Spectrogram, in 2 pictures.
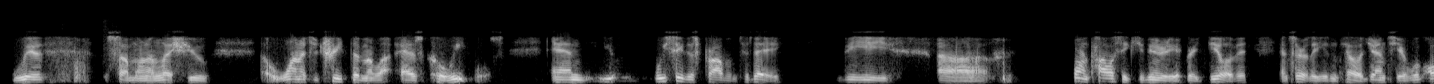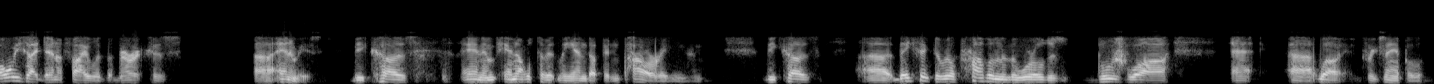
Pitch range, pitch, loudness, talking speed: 100-120 Hz, 110 Hz, -18 LUFS, 130 wpm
